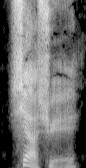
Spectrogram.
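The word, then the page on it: xiaxue: xia4xue3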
